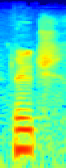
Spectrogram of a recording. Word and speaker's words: Leucht: So is it like Gooch, but with an L?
